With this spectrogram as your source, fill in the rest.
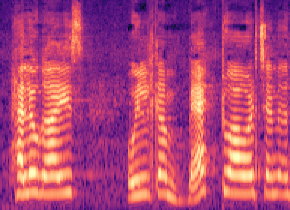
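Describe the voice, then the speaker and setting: Putting on a character voice, a woman speaks at a moderate pace in an extremely high, shaky pitch. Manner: nervous and hesitant.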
